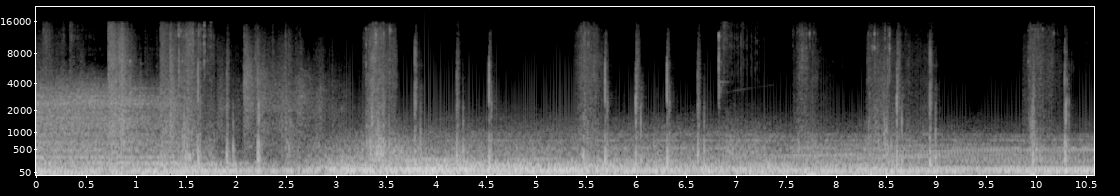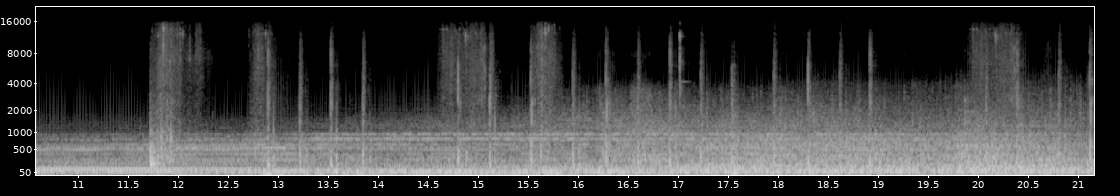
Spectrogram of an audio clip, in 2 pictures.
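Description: Footsteps tap on a hard floor at a walking pace.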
